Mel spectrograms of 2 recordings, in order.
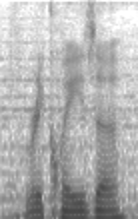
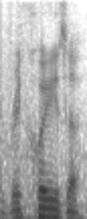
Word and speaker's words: Rayquaza: And I can't stand when I'm watching another content creator and they say Rayquaza.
